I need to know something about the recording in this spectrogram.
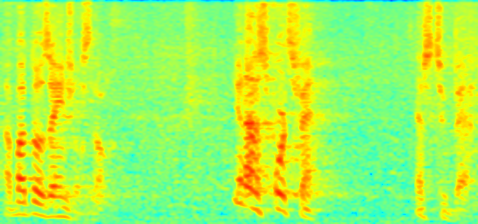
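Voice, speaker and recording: A man's voice: mid-range voice, wildly swooping pitch, moderate pace, creaky, a little hiss or hum. An actor playing a shrewd, wry police detective in a crime audio drama, dry and understated as he probes. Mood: dry needling.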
